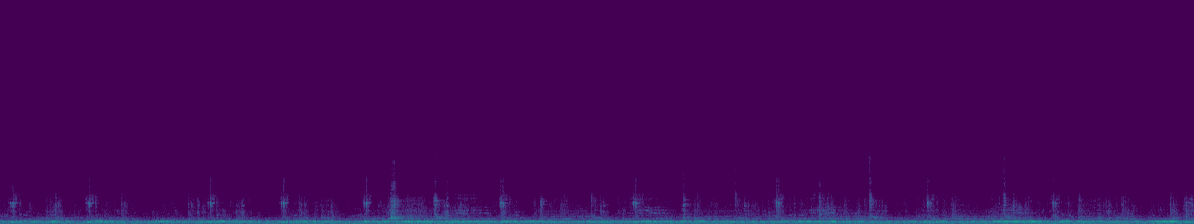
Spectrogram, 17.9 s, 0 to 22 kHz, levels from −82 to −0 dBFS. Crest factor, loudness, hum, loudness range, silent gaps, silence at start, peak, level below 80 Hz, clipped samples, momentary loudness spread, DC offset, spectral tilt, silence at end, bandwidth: 14 dB; -47 LUFS; none; 2 LU; none; 0 s; -32 dBFS; -62 dBFS; under 0.1%; 6 LU; under 0.1%; -8.5 dB/octave; 0 s; 10 kHz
